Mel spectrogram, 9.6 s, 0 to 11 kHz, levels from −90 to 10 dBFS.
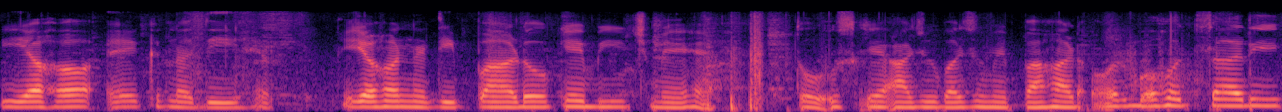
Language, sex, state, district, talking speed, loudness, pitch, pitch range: Hindi, female, Goa, North and South Goa, 125 wpm, -18 LUFS, 160 Hz, 155-170 Hz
